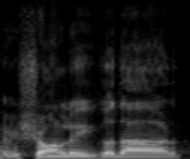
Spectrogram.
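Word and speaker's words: Jean-Luc Godard: So I practiced you know Jeanlu God you know. So it's Jeanlu you know. So that is a standard pronunciation and even I when I talk to French people they understand this.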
